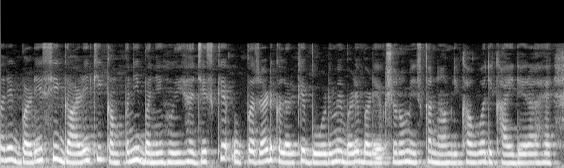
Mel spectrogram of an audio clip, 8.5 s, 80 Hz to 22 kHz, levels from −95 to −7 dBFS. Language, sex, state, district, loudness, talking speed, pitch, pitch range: Hindi, female, Chhattisgarh, Korba, -13 LUFS, 200 wpm, 220 Hz, 210-235 Hz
